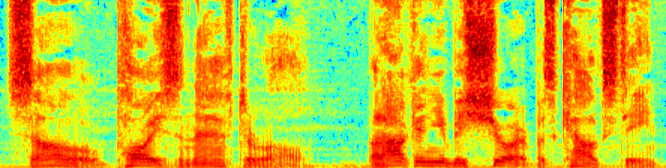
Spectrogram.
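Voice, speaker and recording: A man's voice: fairly low pitch, huge pitch swings, measured pace, creaky, faint music behind, heavily acted. A man playing a seasoned, self-assured detective in a video game, talking with condescending confidence. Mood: probing.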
